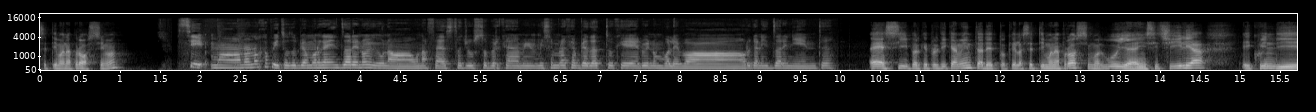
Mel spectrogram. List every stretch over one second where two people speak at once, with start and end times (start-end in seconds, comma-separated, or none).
none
